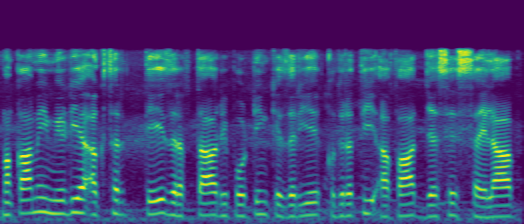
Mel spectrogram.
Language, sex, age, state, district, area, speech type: Urdu, male, 18-30, Uttar Pradesh, Saharanpur, urban, spontaneous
